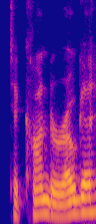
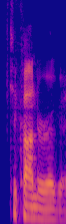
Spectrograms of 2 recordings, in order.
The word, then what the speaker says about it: Ticonderoga: I'm not sure if I'm pronouncing this right. Ticonderoga, New York. Ticonderoga, yeah. Ticonderoga, yeah.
